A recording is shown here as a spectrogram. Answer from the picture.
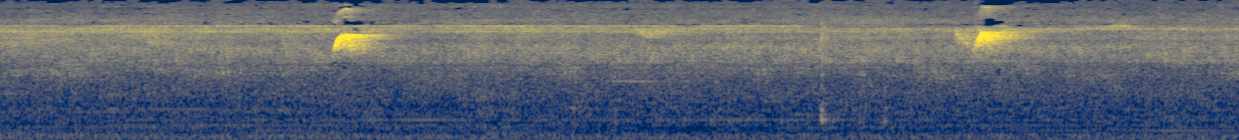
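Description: A bird calling twice, short high chirps about three seconds apart, over a steady high-pitched hum of forest background noise.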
